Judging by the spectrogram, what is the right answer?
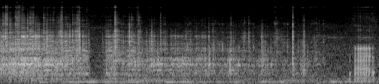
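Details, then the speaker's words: Bow axle removed during a dry-fire inspection, rolled on a flat surface near the mic: even, light rolling rattle with no repeating catch or wobble; the axle is straight. "So rolls good. Checking to make sure there's no bends."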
